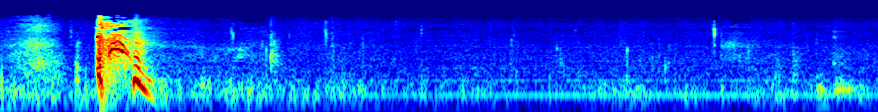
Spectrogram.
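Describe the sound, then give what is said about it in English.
A speaker chokes and coughs: one sharp, harsh burst of two quick hacks, followed by near quiet with only faint ticking in the background. “Excuse me while I choke.”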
